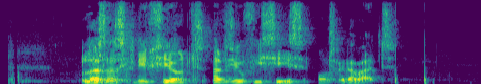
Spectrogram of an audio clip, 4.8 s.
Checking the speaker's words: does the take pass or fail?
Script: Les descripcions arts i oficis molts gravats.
pass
